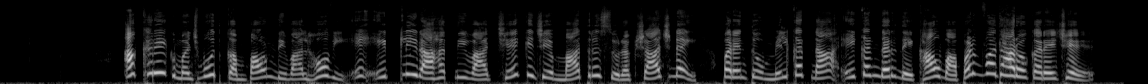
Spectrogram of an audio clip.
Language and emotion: Gujarati, happy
